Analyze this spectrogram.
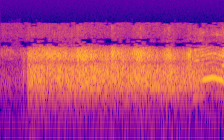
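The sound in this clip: A sailing warship's cannon broadside in a radio drama: a sudden loud blast opens into a dense, sustained roar, and a brief whistling tone appears near the end.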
